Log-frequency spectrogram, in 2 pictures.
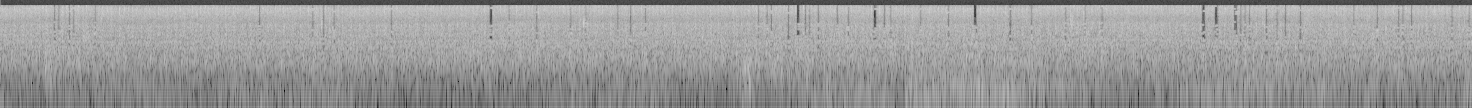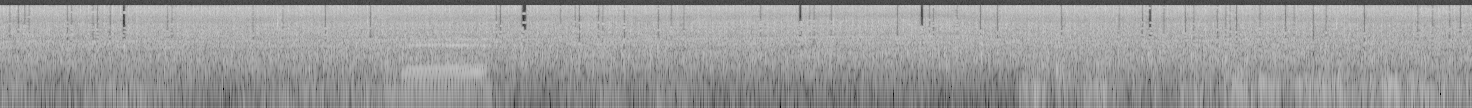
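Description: Rain patters steadily on a windshield.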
